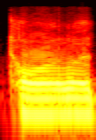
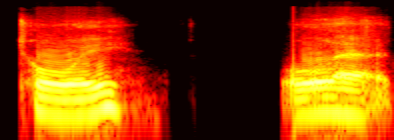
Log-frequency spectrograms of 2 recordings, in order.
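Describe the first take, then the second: First: The word is slurred, sounding like twirl it. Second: The word is split carefully into toy and let. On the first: The speaker is not paying attention. The speaker calls it wrong. "if I'm not paying attention, I say twirl it" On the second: The speaker is concentrating on saying it properly. The speaker calls it right. "just pause and say toy let"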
